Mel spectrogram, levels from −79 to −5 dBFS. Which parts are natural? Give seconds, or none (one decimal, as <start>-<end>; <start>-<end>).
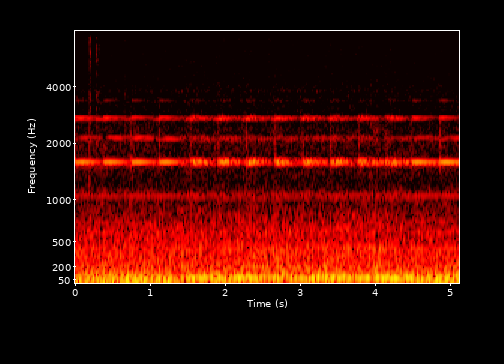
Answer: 0.0-1.4; 4.5-5.1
